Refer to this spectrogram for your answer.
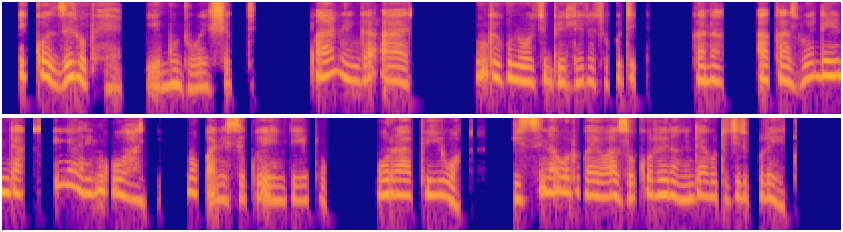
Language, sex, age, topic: Ndau, female, 36-49, health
